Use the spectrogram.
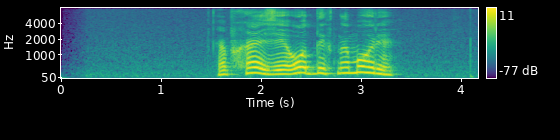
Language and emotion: Russian, positive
